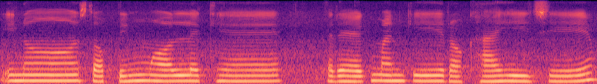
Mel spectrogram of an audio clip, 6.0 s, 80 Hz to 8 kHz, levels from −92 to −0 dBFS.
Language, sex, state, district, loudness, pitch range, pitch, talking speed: Odia, female, Odisha, Sambalpur, -14 LUFS, 185-200 Hz, 195 Hz, 90 wpm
